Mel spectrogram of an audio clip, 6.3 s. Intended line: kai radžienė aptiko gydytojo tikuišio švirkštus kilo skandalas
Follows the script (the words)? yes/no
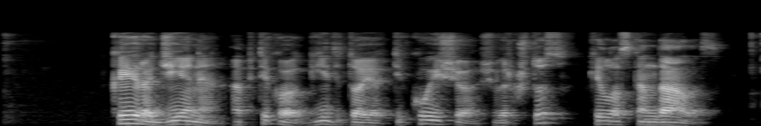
yes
